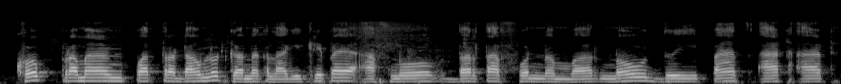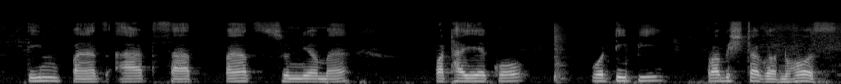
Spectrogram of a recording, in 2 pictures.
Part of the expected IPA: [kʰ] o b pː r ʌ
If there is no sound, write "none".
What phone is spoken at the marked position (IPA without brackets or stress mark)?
kʰ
